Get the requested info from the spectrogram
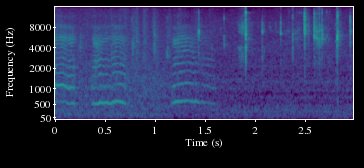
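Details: Pet otter kept at home giving two or three quiet, arching whines, followed by scattered light clicks and taps.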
